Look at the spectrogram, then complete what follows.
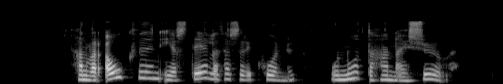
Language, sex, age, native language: Icelandic, female, 30-39, Icelandic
